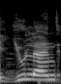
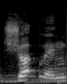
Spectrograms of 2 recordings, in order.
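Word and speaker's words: Jylland: so here we go Denmark is made of the you land not Jutland the peninsula that connects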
